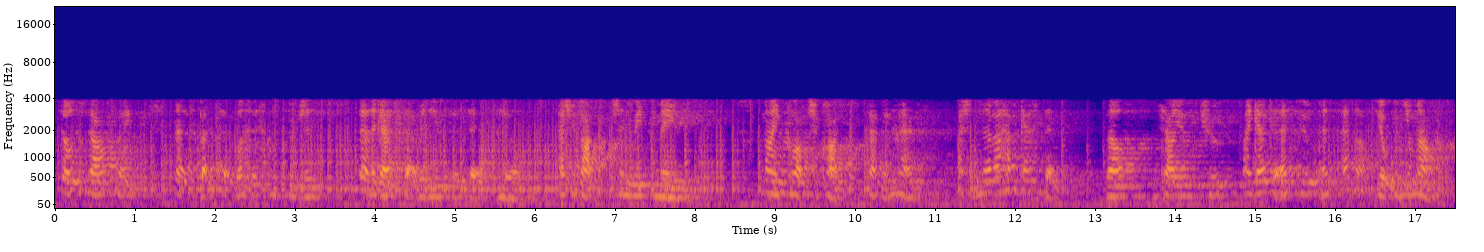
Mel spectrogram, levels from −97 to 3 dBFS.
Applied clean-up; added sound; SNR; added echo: none; Drip; 10 dB; reverberation time 2.0 s.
